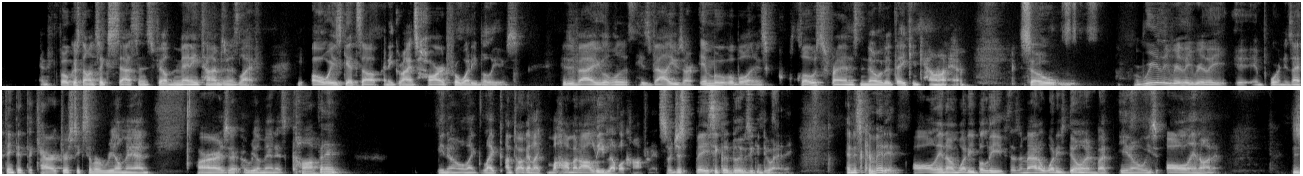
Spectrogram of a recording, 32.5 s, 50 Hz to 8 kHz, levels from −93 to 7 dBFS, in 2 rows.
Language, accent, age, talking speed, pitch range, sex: English, American, 40-59, 195 wpm, 85-115 Hz, male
